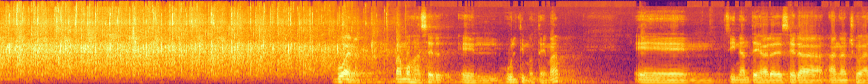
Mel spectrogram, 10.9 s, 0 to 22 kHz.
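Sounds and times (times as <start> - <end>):
audience applause at a jazz festival concert: 0.0 - 5.2
speech: 4.2 - 7.2, 7.9 - 10.8.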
